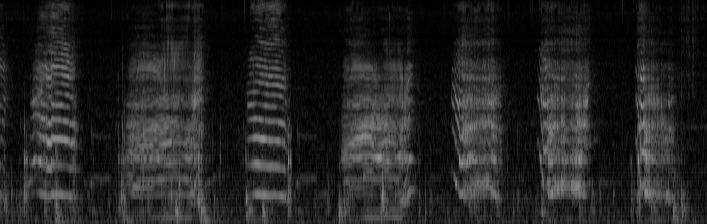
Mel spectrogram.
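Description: Humpback whale calls: drawn-out, harmonic moans and whoops, repeated roughly every two seconds.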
